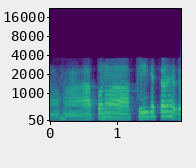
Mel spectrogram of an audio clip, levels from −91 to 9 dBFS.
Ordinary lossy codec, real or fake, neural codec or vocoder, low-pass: none; fake; codec, 16 kHz, 1.1 kbps, Voila-Tokenizer; 3.6 kHz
